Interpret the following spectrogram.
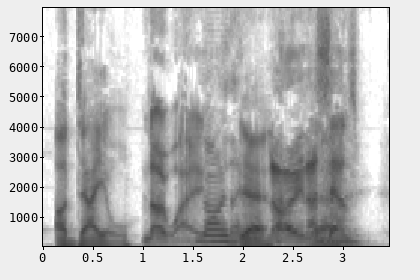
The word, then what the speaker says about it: Adele: celebrities okay wow so so Adele right she would rather people call her adale no way no they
